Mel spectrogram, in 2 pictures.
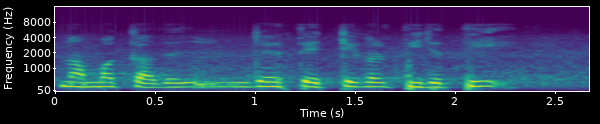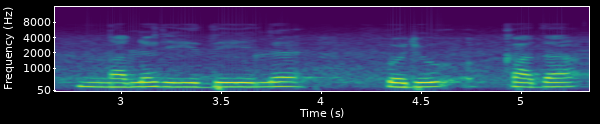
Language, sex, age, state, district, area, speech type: Malayalam, female, 45-60, Kerala, Alappuzha, urban, spontaneous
